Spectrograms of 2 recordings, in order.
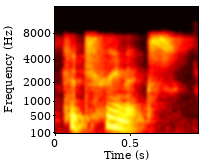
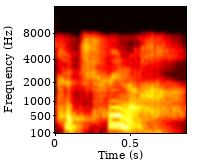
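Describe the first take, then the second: First: The name ends with an x sound. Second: The name ends with a throaty ch sound. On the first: This is how most people read the name. The speaker calls it wrong. "most people read it as Katrinix" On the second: This is the intended pronunciation of the name. The speaker calls it right. "it's actually pronounced Katrinach with a glottal ch at the end"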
